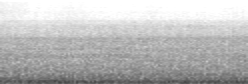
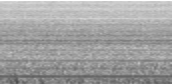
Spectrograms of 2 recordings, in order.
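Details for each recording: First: Running truck after replacing broken trailer lift-axle air line: steady diesel rumble with no hiss, where hissing was heard before the repair; line connected, holding air pressure, no leak. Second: Truck trailer lift axle airline broken by highway debris: steady, even hiss over low vehicle hum; air brake line leak.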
